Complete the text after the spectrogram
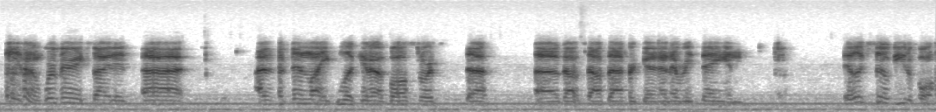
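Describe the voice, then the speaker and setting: A man's voice: mid-range voice, fairly even intonation, moderate pace, slight background noise. Man on a tinny Bluetooth car phone line. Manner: laid-back, many fillers and restarts. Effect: Bluetooth phone call from a car. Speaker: touring band member being interviewed. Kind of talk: casual phone interview. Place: in a car while driving. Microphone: car Bluetooth hands-free.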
